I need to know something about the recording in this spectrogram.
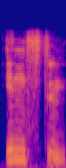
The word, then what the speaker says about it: instant: go to the word instant here so we're working on the short i so instead of saying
